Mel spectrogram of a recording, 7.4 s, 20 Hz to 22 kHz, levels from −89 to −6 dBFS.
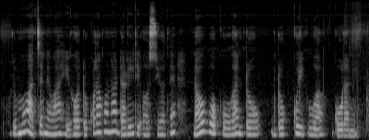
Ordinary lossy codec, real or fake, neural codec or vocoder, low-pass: none; real; none; none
